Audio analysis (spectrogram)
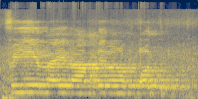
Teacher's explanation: huruf yang terakhir dibaca mati tetapi tipis saja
